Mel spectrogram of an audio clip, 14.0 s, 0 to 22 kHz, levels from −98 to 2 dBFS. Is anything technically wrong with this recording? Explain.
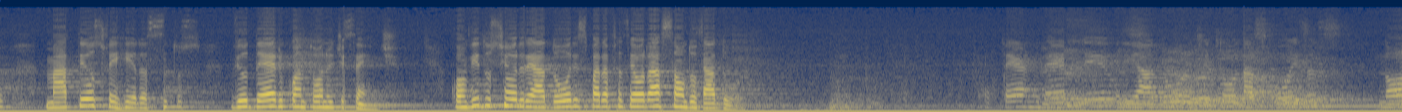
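Yes, there's audio missing between chunks: at 1.64, 3.44, 5.24, 7.04, 8.84 and 12.44 s the sound skips ahead about a fifth of a second, joined seamlessly, likely from 2-second chunk handoffs dropping material.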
